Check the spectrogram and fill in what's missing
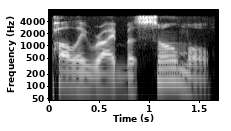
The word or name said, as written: polyribosomal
